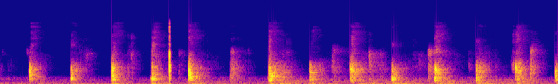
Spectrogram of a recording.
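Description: Close-up chewing with wet open-mouth smacks, about two a second in a steady rhythm.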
